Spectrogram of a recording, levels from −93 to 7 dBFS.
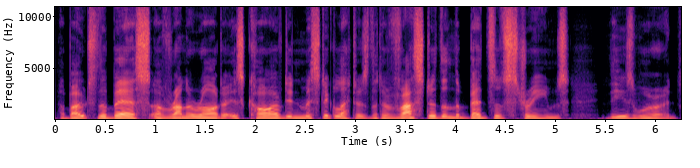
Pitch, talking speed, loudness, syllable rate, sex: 140 Hz, 190 wpm, -20 LUFS, 5.2 syllables/s, male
